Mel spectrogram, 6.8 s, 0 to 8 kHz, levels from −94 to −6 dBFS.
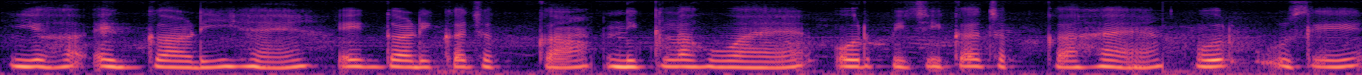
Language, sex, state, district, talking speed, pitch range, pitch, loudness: Hindi, female, Maharashtra, Pune, 160 wpm, 220-235 Hz, 230 Hz, -32 LUFS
